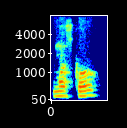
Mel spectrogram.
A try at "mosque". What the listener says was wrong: মস, এটা মস্কো না, এটা মস। মসজিদ ইংরেজি হচ্ছে মস, MOSQUE, বাট এটা মস্কো না, উচ্চারণটা মস জাস্ট, ঠিক আছে?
